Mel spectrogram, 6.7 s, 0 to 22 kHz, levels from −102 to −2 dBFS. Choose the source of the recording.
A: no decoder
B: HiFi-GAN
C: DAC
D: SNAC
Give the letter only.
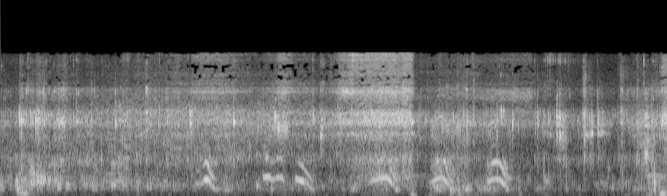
A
